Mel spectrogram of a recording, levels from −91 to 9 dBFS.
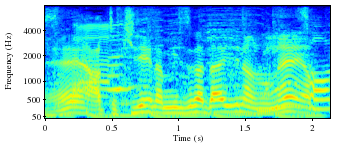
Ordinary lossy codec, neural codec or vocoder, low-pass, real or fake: none; none; none; real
